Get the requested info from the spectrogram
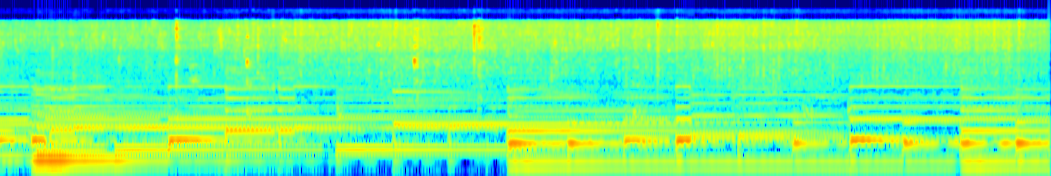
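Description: Sliced torch ginger flower, shallots and garlic sizzling as they fry in oil in a wok, stirred with a spatula that gives occasional scrapes. Background music with sustained notes plays along.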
